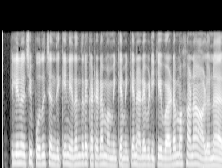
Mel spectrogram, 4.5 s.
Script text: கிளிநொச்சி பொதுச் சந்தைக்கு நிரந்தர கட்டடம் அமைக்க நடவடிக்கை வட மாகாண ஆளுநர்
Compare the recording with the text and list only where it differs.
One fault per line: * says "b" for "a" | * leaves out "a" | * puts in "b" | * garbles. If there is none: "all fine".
* puts in "அமைக்க"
